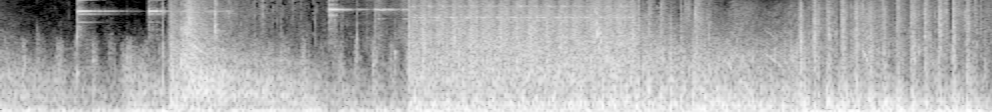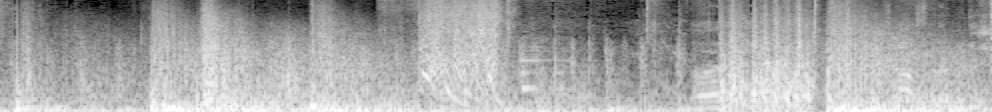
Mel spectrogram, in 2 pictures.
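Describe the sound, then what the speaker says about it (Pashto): Loud, close bursts of rapid gunfire and heavy booming shots in a comedy skit, coming in repeated volleys with brief gaps between them. "دا رکې په ډزو شروع کړې ده"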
